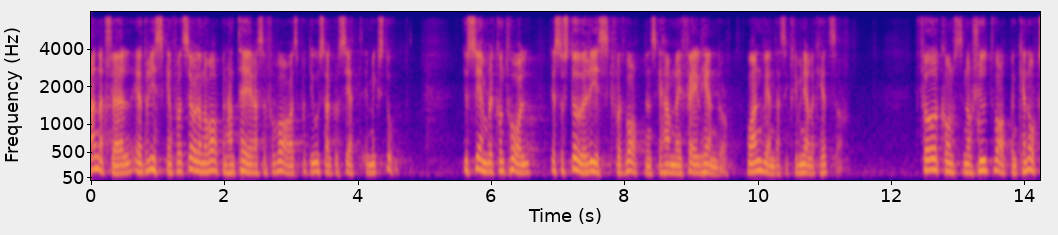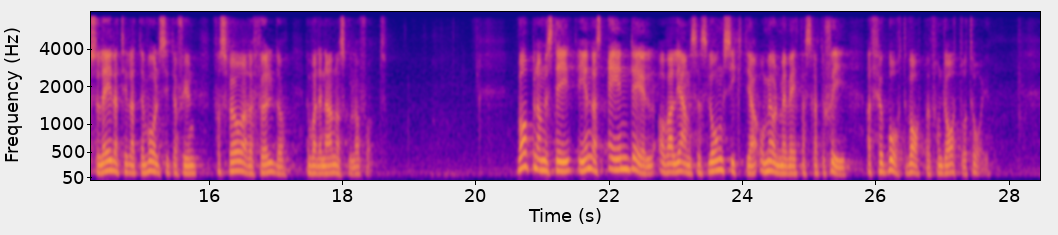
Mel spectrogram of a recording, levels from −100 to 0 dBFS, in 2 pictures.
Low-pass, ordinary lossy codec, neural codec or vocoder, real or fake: 7.2 kHz; none; codec, 16 kHz in and 24 kHz out, 1 kbps, XY-Tokenizer; fake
